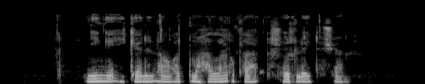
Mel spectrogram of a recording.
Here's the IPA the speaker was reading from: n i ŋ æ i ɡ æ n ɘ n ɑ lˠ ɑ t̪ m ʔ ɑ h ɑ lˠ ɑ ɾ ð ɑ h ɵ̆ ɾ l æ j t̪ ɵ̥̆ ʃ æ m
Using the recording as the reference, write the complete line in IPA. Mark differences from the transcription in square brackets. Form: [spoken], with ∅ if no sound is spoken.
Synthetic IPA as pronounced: n i ŋ æ i [k] æ n ɘ n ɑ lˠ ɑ t̪ m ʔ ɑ h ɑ lˠ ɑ ɾ ð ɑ [ʃ] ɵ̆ ɾ l æ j t̪ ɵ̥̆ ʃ æ m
